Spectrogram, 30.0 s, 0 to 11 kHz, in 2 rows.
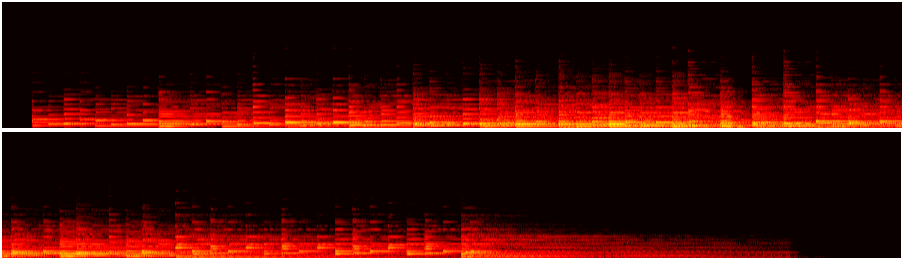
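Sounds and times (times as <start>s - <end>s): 
grand classical music: 0.5s - 28.3s.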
